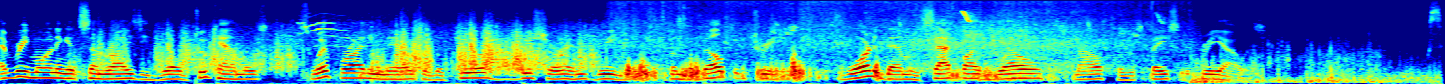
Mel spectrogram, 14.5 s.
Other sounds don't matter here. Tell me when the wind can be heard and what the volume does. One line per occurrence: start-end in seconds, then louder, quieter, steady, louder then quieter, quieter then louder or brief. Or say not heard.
0.0-14.4 louder then quieter.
